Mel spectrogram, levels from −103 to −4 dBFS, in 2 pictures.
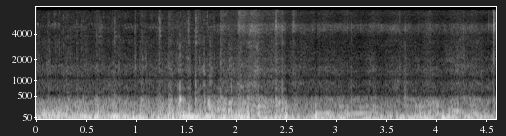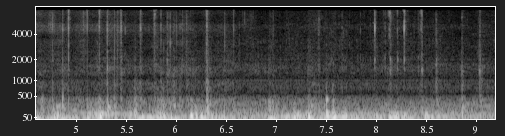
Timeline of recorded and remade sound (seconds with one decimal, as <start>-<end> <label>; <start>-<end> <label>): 0.0-1.8 recorded; 1.8-6.6 remade; 6.6-9.2 recorded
